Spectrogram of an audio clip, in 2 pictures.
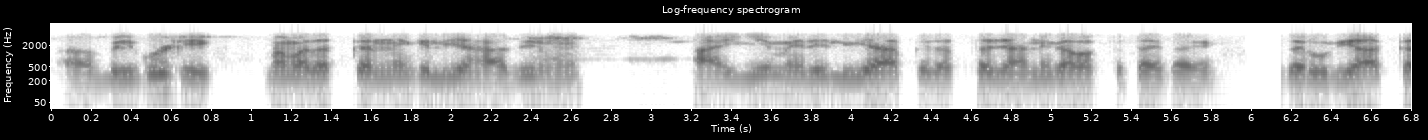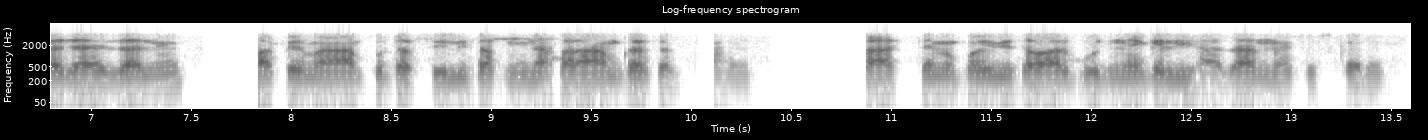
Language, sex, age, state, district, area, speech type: Urdu, male, 45-60, Maharashtra, Nashik, urban, conversation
